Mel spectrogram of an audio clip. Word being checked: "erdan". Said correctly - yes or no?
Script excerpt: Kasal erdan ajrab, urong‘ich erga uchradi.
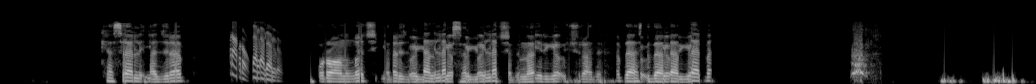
no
